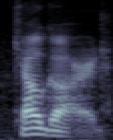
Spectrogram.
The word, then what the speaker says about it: Kjeldgaard: Ooh, his name is spelled Kjeldgaard, and Sean thinks it's spelled or pronounced Kilgard. Kelgard, yeah. Kelgard, Steve Kelgard, and so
